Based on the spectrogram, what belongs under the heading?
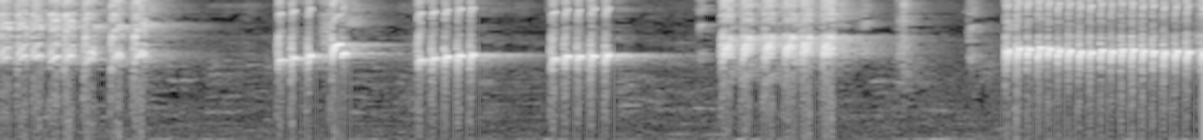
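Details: Greater green leafbird (cucak ijo) delivering a long, smooth, melodious song used as a master recording: repeated rapid trill phrases of about one second, buzzy and rhythmic, ending in a sustained fast-pulsed run.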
